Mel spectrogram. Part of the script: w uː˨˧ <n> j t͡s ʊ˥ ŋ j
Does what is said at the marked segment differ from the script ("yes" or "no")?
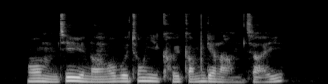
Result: yes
